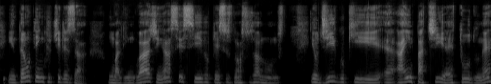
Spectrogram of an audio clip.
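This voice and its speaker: A man with a fairly high pitch speaks in a normal speaking voice. His pitch variation is ordinary and his pace is moderate. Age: 60s. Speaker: economics professor. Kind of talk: interview.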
